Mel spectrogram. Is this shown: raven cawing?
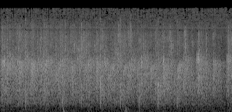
no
